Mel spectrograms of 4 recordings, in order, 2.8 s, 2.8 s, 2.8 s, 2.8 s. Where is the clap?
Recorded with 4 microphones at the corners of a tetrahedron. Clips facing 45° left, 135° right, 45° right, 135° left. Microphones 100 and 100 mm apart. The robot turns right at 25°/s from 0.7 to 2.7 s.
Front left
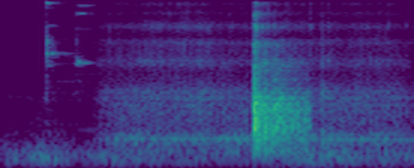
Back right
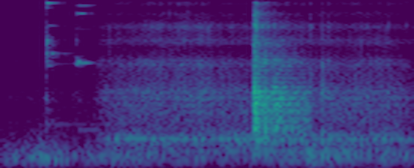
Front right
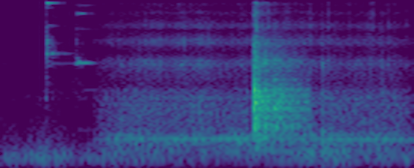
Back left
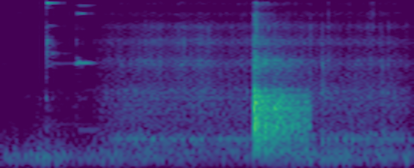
75° left; by 2.1 s 85° left.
